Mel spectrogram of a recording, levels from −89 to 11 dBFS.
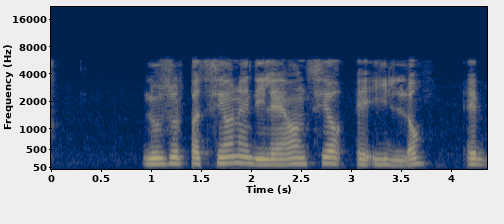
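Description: Between 1.69 and 1.85 s, short concealed packet loss: about 20 ms of audio arrived too late, and the receiver extrapolated the preceding sound before crossfading back, heard as a quick wobble.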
